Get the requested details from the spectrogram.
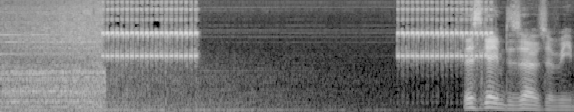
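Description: A telephone rings with a shrill electronic trill.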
